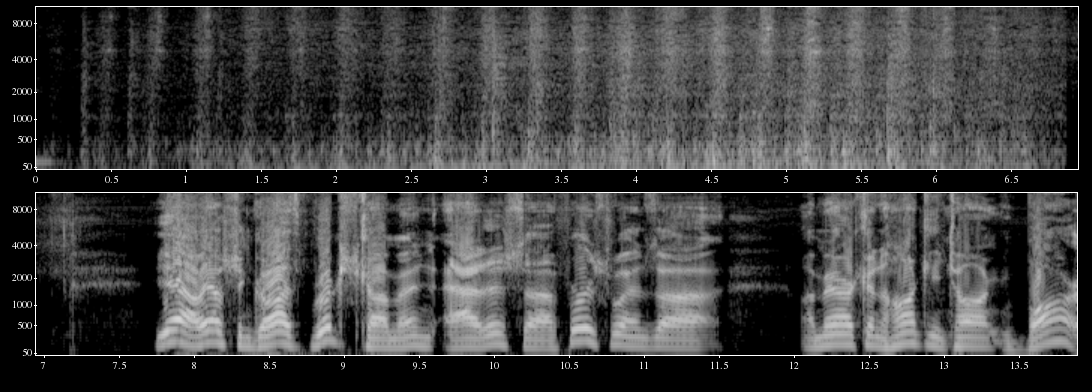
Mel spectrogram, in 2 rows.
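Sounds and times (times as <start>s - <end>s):
train rumbling along rails with wheels clattering: 0.0s - 6.9s
speech: 7.8s - 13.8s.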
